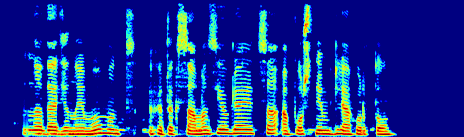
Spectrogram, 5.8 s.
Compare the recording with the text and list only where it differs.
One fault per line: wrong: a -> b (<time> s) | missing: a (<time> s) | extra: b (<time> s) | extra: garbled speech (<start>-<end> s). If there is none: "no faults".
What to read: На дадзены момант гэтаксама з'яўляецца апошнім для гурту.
no faults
